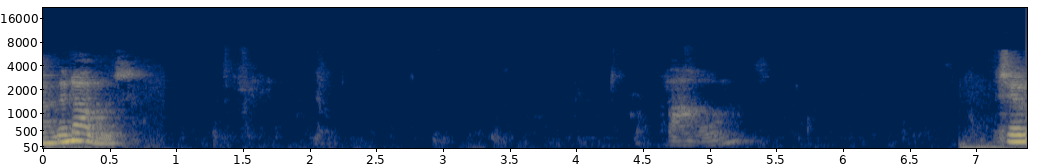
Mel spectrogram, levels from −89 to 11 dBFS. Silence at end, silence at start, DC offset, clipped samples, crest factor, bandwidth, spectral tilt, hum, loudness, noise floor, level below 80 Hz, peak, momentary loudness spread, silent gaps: 0 s; 0 s; under 0.1%; under 0.1%; 22 dB; 6.6 kHz; -5.5 dB/octave; none; -25 LUFS; -83 dBFS; -56 dBFS; -8 dBFS; 26 LU; none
